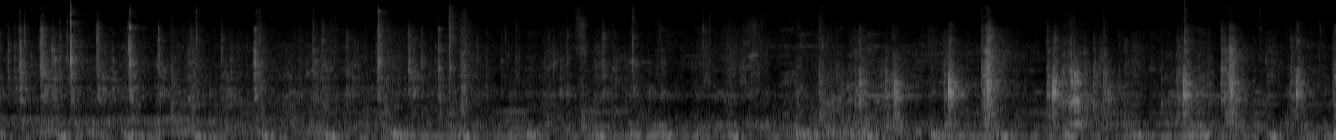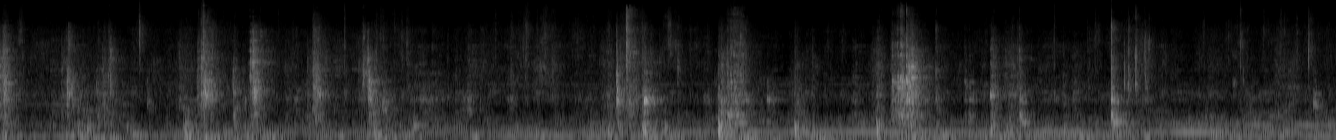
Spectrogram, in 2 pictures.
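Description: Scattered metallic clicks, knocks and clanks of hands and tools working around an engine slung on a hoist chain, coming more often and louder after the first few seconds, over a steady low hum.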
